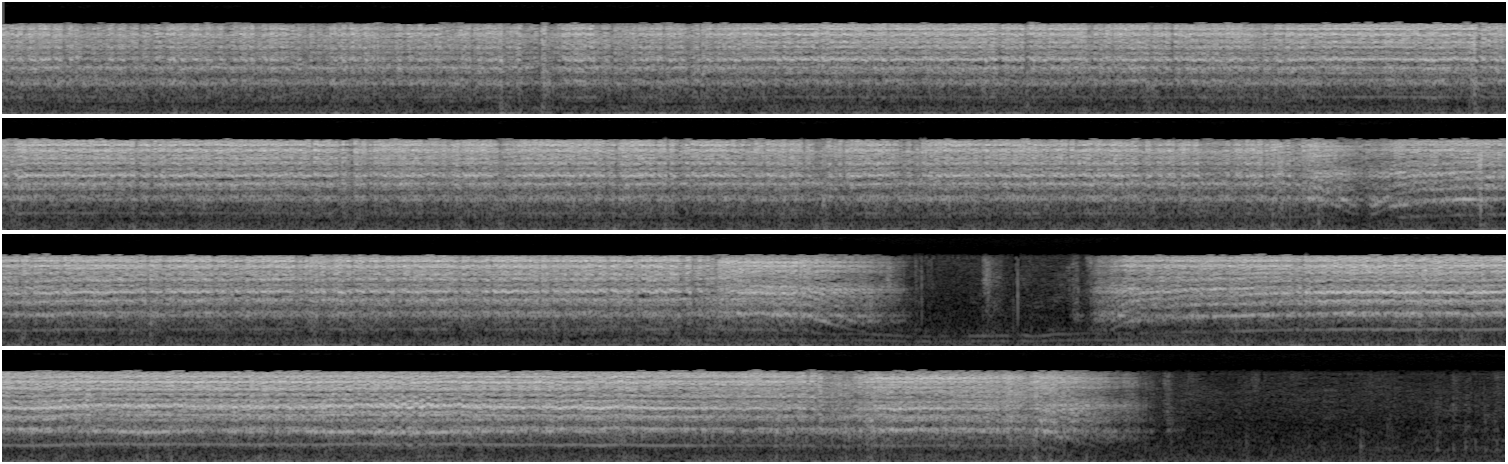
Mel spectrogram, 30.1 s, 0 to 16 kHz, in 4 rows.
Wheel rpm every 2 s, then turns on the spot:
150, 150, 150, 150, 150, 150, 140, 130, 150, 90, 80, 140, 140, 130, 0.
none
